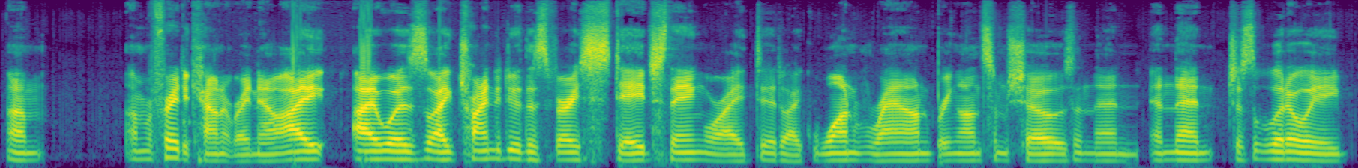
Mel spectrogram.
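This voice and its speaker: A man's voice: mid-range voice, level tone, moderate pace, bright, forceful tone, smooth, dry recording, rough recording. A man speaking as a podcast strategist in an informal question-and-answer talk, emphatic and opinionated.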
